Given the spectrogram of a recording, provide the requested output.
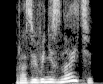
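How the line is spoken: Plain. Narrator (Russian): спросила Генриетта

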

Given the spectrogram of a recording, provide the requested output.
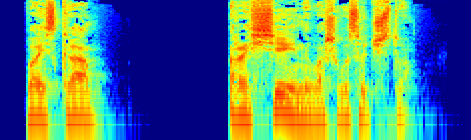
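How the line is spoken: Strained, forced out. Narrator (Russian): выдавил из себя Синклер

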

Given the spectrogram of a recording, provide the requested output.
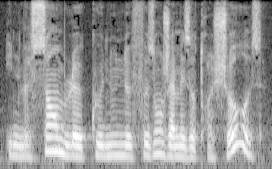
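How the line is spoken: Murmured. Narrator (French): murmura Dorian

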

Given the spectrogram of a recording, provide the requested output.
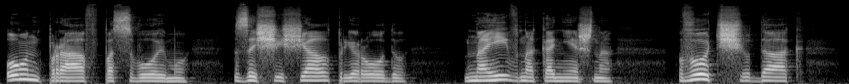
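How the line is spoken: Sorrowful sigh. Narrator (Russian): горестно вздохнул

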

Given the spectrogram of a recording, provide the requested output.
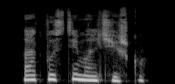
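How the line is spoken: Quiet woman's voice. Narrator (Russian): негромко сказала из-за его плеча желтоглазая

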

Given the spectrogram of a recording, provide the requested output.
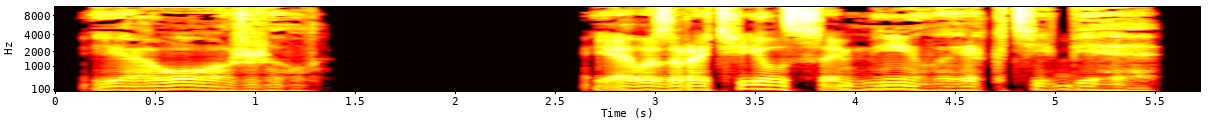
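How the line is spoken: Weak voice. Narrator (Russian): слабым голосом промолвил он

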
